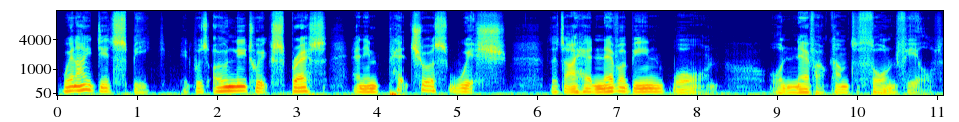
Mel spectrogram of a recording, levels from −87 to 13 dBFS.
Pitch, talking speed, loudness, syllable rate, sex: 95 Hz, 125 wpm, -18 LUFS, 3.3 syllables/s, male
